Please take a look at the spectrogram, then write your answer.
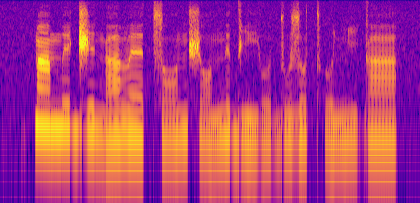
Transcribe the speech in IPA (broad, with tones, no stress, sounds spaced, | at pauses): k͡p ã˦ m ɪ˦ d͡ʒ ɪ˦˨ ŋ a˦ β ɛ˦ t͡s ɔ˨˦ n ʃ ɔ˨ n ɪ˦ d i˨ j ʊ˨ d u˦ z ʊ˦ tʰ ʊ˨ ɲ i˦ ɡ a˦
